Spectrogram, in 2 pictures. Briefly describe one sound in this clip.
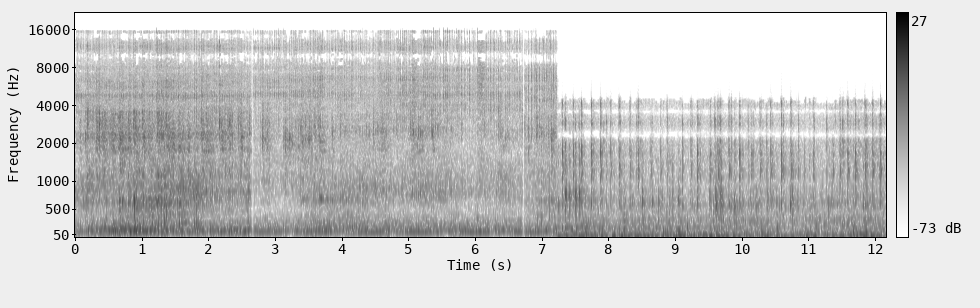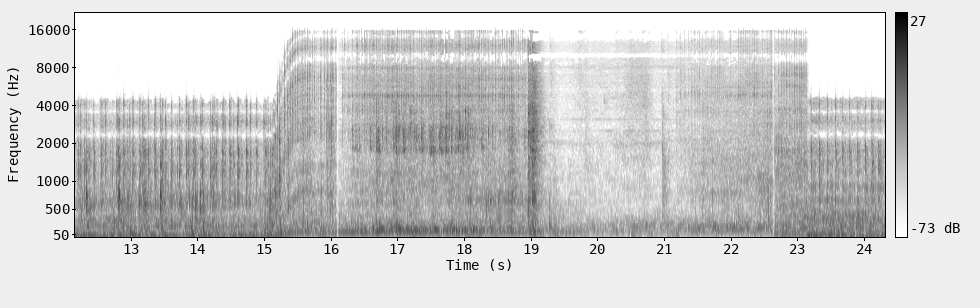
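Small plastic wheels of a toy car roll along a hard surface.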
